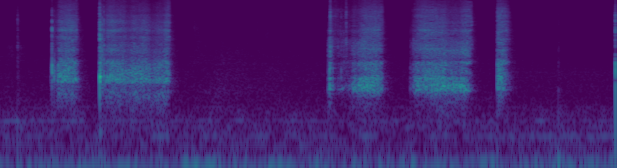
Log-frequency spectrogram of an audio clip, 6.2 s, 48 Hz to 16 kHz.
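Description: The inside of an empty, hollow red-and-white disposable paper cup is scraped and brushed with a small black plastic brush tool held in the other hand. Six separate dry, raspy scraping strokes are heard, bright and hissy with a papery midrange around 1 kHz, plus a couple of sharp ticks. Each stroke stops dead with no ring, over near silence.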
